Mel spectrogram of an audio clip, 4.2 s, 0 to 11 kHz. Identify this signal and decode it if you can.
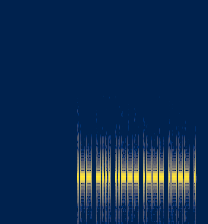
Morse code, heard as a keyed tone, about 36 wpm, 700 Hz. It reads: WB2JJE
